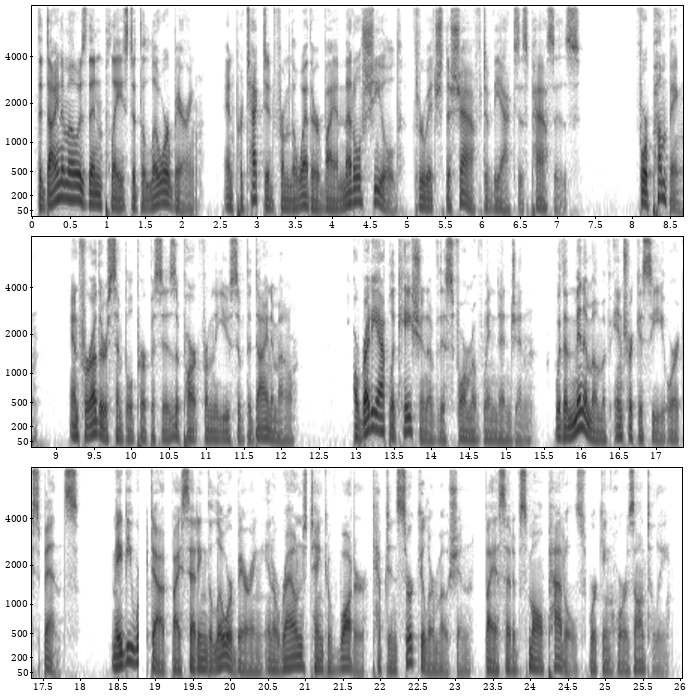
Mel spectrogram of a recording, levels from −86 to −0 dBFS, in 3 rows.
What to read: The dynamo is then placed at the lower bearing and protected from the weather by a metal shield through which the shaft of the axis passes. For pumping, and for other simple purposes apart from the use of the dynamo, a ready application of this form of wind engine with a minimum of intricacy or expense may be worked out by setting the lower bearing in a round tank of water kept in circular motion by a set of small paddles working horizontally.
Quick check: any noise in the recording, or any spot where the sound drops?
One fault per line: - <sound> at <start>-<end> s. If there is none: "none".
- dropout at 18.8-18.9 s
